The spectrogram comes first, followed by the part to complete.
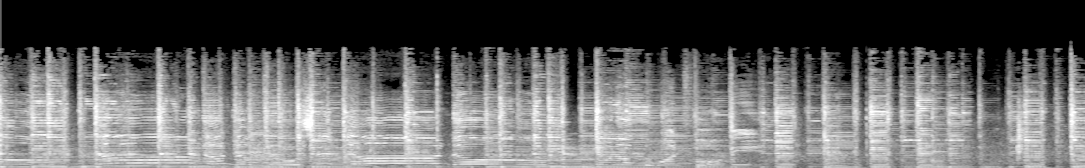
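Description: Steel-string acoustic guitar strummed in a steady rhythm with a man singing over it for roughly the first six seconds; after that the guitar carries on strumming alone.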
